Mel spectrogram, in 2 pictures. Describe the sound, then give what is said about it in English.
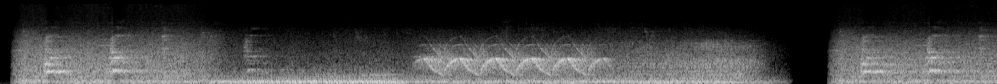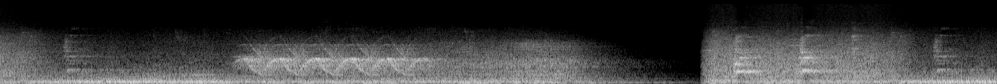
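Steady street noise with a siren wailing and a dog barking repeatedly, heard as it would enter through an open window, the scene looping about every eight seconds with brief gaps of silence between. “The siren and the dog barking, particularly because they are transients, it is much clearer to hear.”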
